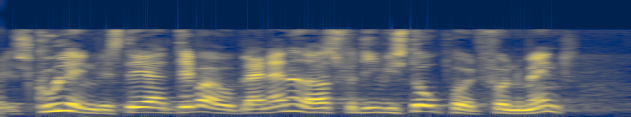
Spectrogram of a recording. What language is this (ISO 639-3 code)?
dan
